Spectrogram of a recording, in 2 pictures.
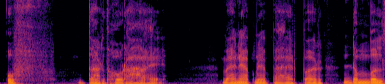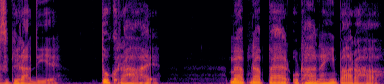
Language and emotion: Urdu, sad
